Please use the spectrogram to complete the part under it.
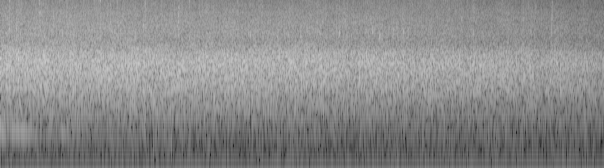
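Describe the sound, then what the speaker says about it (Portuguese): Steady, sustained applause from a church congregation at a papal legate's Mass, greeting the indigenous representatives present; dense clapping holds evenly throughout and tapers slightly at the end. "os representantes dos indígenas que estão aqui conosco, para os quais eu pediria uma salva de palmas"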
